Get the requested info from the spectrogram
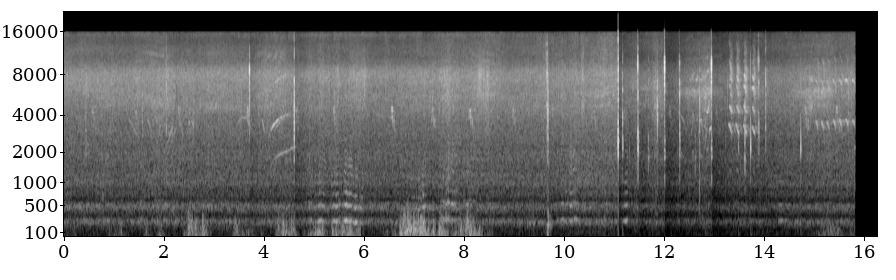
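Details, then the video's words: Honey bee beard performed in heat with bees hived out of a statue; steady swarm hum under frequent low rumbles and handling thumps, then sharp clicks and crackles before the sound cuts off. "BEARD OF Honey BEES"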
